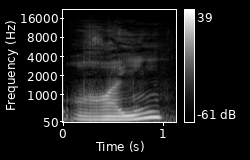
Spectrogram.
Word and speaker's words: غ: So Ghain, Ghain, Ghain. So this is a heavy letter.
